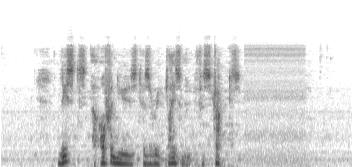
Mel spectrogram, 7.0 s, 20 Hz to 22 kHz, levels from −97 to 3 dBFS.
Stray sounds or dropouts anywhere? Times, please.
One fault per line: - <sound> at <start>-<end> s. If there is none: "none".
none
